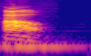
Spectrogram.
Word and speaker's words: Pau: Pow.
